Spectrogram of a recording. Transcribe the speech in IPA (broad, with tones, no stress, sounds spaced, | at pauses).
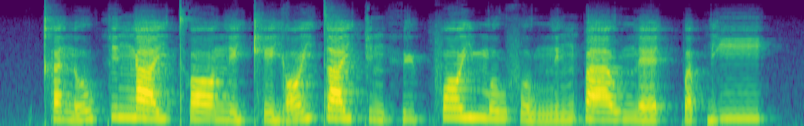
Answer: kʰ ɐ˨˩ n o˨ w k ɪ˧ ŋ aː˨ j t̪ʰ ɔː˨ n̪ e˨˩ j kʰ e˨˩ j ɔː˨˥ j t̪ aː˧ j k ɪ˨˩ ŋ h yː˨ p̚ f ɔː˥ j m o˧ w f o˨˩ w n̪ ɪ˨˥ ŋ p aː˧ w n̪ ɛː˨˥ t̚ p ɐ˨ p̚ j iː˥ k̚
